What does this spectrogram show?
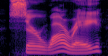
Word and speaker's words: servare: From the Latin servare. The only reason I know how to say this is because I took Latin. The V is a W sound.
